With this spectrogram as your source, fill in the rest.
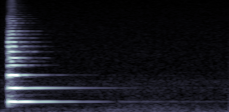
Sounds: musical instrument, bowed string instrument, music

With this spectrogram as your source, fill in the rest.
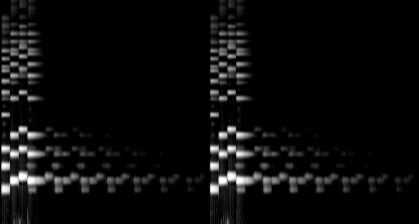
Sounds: telephone, alarm, ringtone

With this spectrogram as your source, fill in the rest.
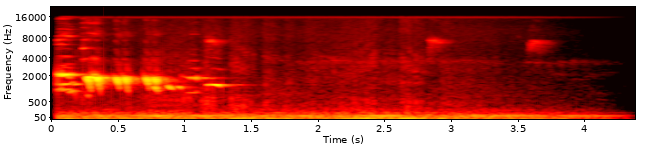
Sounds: animal, bird, wild animals

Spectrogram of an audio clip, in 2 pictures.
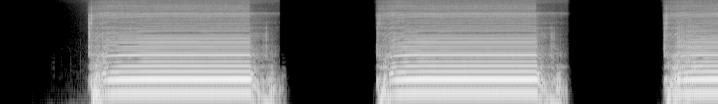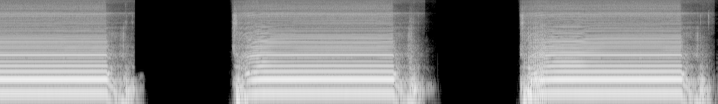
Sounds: alarm, telephone

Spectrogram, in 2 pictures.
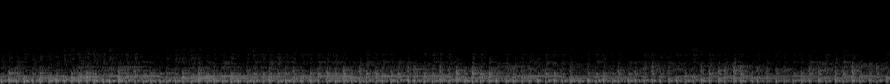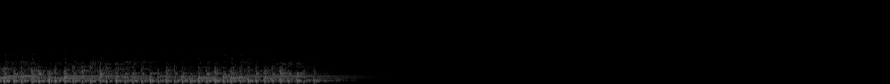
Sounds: drum, musical instrument, percussion, music

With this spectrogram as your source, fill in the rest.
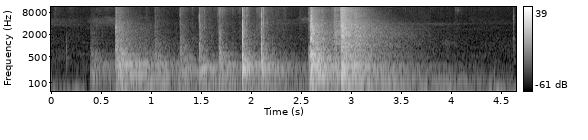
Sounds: run

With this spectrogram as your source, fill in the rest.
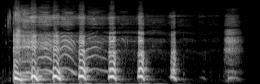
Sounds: human voice, laughter, giggle

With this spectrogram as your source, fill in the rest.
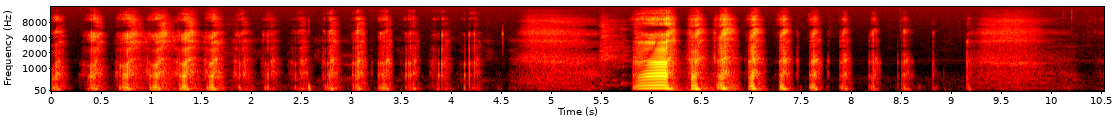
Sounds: laughter, human voice

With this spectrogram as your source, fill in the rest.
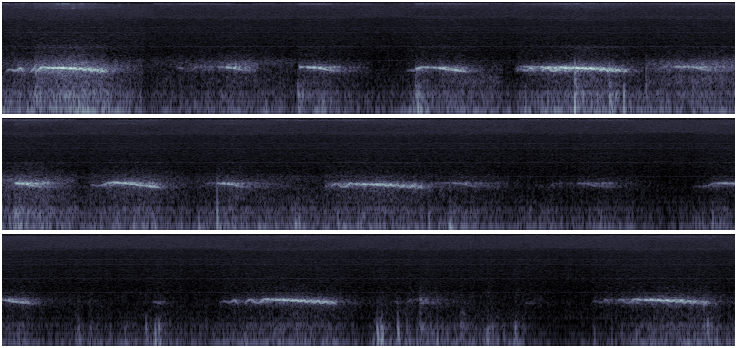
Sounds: bird, wild animals, animal

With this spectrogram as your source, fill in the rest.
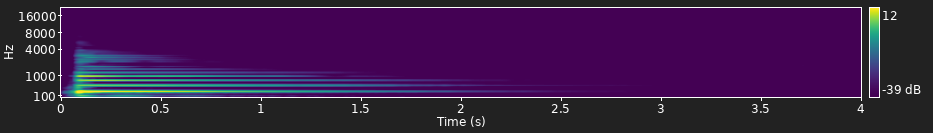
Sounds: guitar, musical instrument, plucked string instrument, music

